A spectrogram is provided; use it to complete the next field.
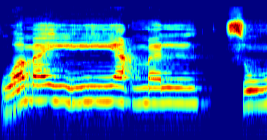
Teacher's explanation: سو میں وہ مدہ ہے اور مدہ متصل ہے، کم سے کم 3 مقدار میں کھینچے گے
